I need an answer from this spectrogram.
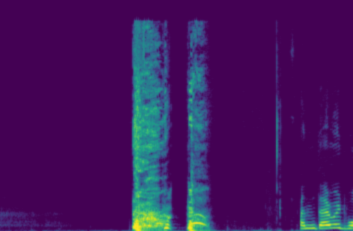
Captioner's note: coughing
